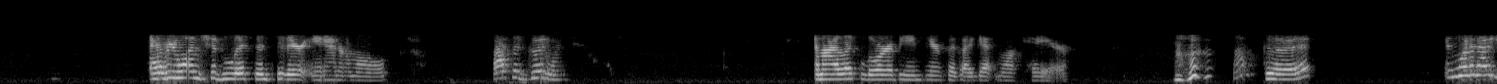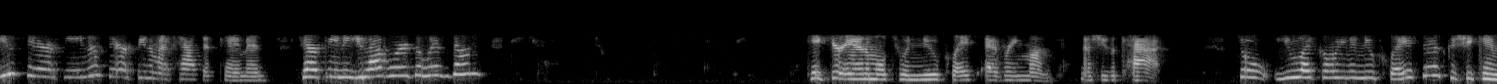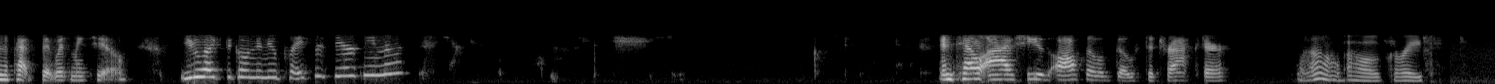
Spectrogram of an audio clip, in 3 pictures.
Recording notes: open up the lines for listeners to call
